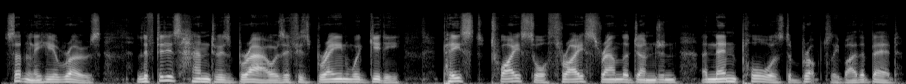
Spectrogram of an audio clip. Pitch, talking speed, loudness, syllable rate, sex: 110 Hz, 190 wpm, -19 LUFS, 5.4 syllables/s, male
